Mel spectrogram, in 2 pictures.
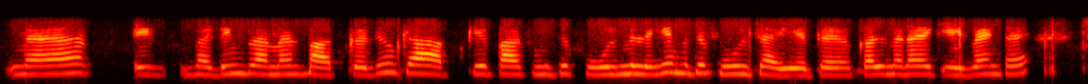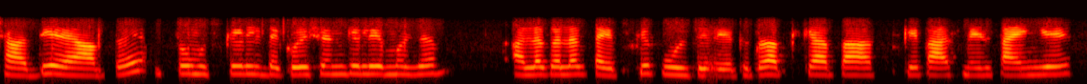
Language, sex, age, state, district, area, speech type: Hindi, female, 30-45, Madhya Pradesh, Harda, urban, conversation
